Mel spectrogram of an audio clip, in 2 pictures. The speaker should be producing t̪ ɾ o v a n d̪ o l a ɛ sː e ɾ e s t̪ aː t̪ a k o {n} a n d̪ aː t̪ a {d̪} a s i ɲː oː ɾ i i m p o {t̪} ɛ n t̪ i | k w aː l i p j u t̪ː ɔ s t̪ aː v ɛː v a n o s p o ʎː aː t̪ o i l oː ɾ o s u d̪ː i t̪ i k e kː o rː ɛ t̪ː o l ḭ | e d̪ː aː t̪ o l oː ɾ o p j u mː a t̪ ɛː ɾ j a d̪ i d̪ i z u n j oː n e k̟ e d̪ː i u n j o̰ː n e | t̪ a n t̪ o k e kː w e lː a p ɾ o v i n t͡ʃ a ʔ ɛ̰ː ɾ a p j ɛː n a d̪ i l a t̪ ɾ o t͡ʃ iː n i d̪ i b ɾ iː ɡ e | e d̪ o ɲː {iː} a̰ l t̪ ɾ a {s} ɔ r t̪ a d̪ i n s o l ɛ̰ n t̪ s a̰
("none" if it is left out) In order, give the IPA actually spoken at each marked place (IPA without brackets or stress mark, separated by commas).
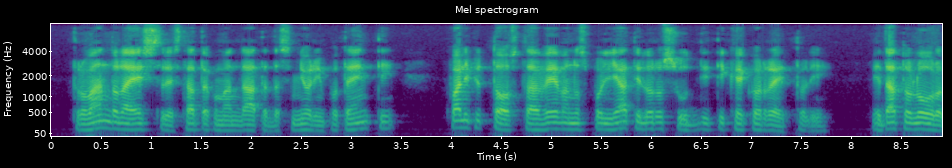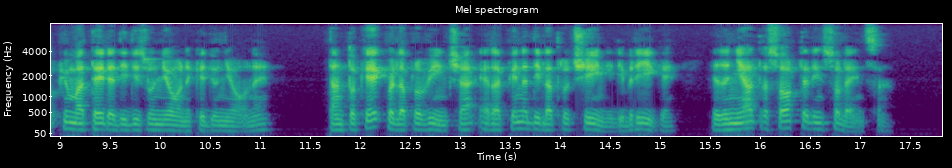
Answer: m, d̪, t̪, i, s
